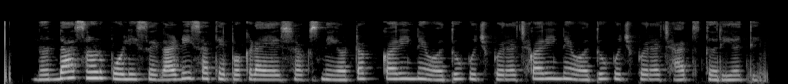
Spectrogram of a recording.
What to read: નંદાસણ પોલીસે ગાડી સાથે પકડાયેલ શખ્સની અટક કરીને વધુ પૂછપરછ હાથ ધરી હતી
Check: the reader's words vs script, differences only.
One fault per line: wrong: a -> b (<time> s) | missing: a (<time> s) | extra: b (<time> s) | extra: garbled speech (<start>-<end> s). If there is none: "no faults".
extra: કરીને વધુ પૂછપરછ (5.3 s)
